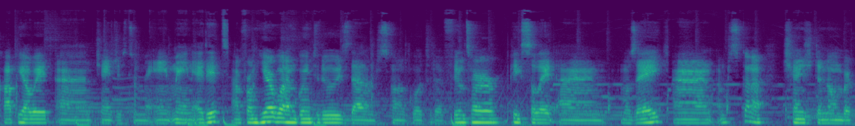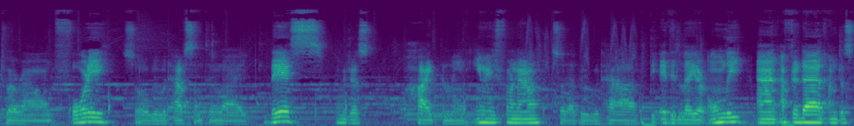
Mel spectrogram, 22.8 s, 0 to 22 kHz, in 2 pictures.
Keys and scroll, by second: 1.0-1.8 typing, 11.3-15.3 typing, 12.6 Return, 16.4-18.1 typing.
